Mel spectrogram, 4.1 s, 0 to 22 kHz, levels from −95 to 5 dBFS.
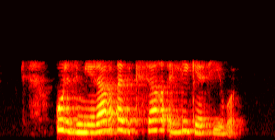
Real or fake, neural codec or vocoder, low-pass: real; none; 3.6 kHz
